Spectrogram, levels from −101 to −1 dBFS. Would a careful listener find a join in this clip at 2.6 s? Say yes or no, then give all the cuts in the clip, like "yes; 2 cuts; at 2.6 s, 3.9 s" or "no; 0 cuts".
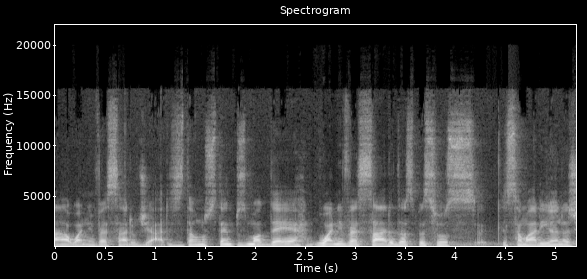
yes; 1 cut; at 2.6 s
